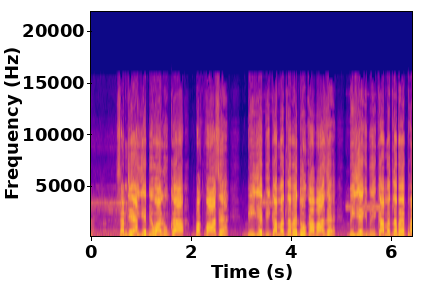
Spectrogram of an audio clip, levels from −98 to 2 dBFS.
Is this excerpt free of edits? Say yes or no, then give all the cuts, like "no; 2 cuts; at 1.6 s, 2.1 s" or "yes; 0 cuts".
no; 1 cut; at 0.9 s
